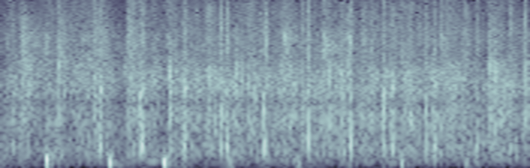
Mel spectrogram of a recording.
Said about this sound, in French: Maintenant, on peut applaudir Fibre Tigre. Merci.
